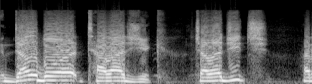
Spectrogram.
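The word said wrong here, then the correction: Talajić: Talaich, okay. – Yes, the J's are soft.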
